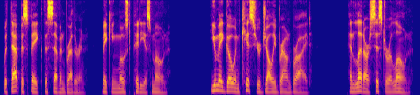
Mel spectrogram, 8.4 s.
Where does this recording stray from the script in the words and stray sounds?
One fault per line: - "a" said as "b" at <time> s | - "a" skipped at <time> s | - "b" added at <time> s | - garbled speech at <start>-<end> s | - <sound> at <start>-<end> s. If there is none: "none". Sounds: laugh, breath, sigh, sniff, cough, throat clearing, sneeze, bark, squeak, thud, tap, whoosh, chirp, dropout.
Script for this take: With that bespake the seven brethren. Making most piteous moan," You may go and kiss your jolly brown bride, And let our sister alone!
none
